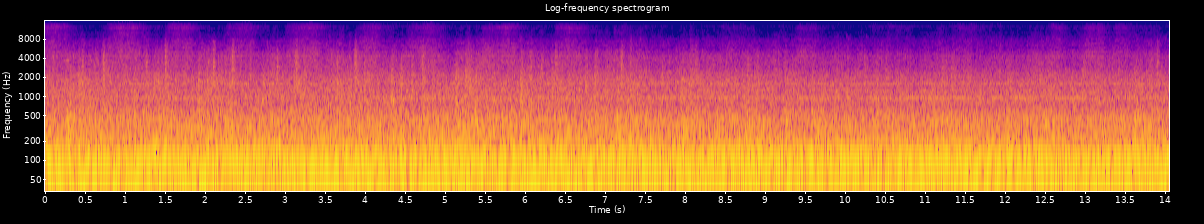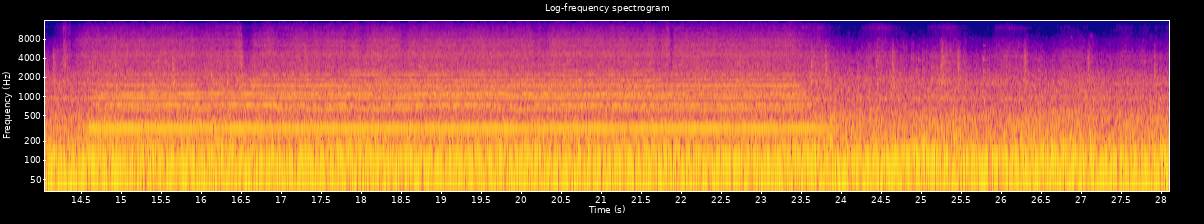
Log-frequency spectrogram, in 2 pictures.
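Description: Passenger train running with a steady rumble. About halfway through, the locomotive's horn sounds one long, steady blast of about nine seconds.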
